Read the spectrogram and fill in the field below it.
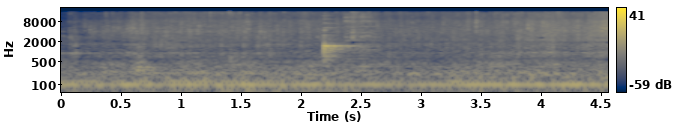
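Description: Flattened rice (aval) frying in ghee, a soft steady sizzle with a brief louder scrape of stirring partway through, otherwise even and close.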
